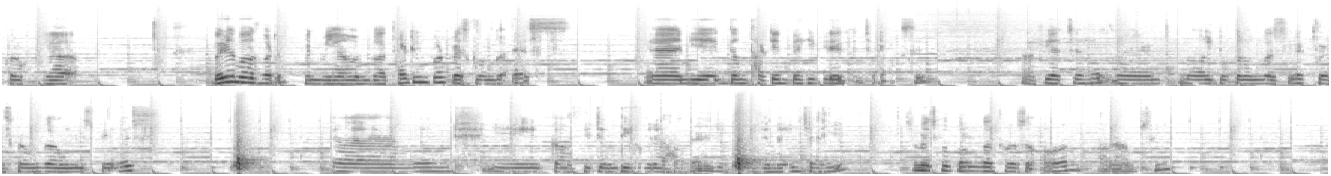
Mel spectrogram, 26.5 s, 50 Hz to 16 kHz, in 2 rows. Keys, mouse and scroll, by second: 2.1-4.6 middle drag, 4.6-9.6 typing, 10.9 click, 13.0-21.3 typing, 22.0 shift+click, 22.3-24.0 middle drag, 24.0-26.5 drag.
